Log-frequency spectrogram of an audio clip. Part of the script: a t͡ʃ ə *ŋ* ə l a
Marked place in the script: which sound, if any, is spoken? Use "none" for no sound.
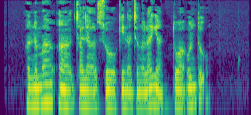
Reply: ŋ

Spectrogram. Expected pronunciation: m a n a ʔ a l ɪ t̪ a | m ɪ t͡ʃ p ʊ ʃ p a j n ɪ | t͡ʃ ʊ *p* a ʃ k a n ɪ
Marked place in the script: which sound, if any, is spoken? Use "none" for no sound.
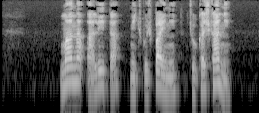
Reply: k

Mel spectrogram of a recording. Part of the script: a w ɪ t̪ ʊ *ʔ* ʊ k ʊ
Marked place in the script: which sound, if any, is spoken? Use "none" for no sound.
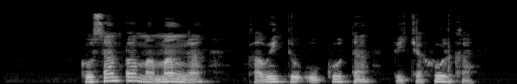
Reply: ʔ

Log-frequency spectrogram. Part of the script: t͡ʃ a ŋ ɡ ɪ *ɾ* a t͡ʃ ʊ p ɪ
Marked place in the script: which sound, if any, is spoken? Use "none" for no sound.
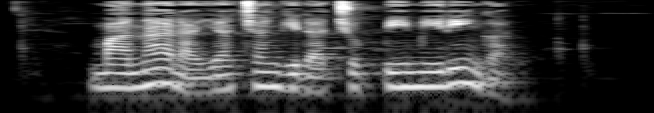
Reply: ɾ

